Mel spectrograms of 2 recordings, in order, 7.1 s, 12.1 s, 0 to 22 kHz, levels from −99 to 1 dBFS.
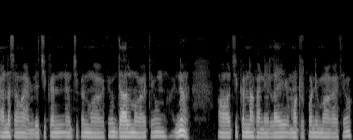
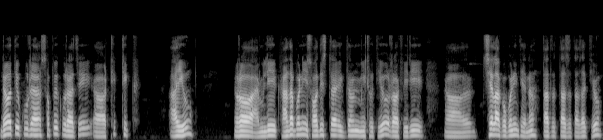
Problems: none marked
